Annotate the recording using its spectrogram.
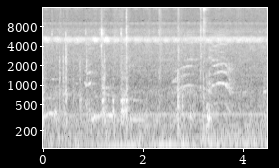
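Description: Steady high-pitched drone of night insects such as crickets, with a few light clicks in the first two seconds and short chirping calls near the end.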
